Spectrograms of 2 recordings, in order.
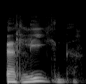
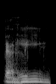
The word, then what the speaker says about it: Berlin: Maar in het Duits, Berlijn is toch gewoon Berlin? – Berlin, ja. Met nadruk op de I. Berlin.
